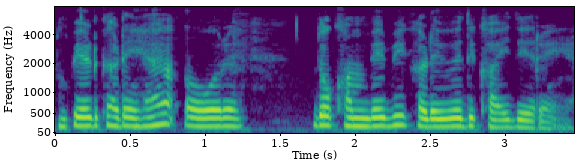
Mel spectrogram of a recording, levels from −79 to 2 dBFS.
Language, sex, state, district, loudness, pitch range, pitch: Hindi, female, Haryana, Rohtak, -13 LUFS, 190-205 Hz, 195 Hz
